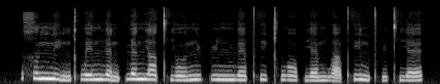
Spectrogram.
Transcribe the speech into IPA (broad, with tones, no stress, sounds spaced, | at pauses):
x ɤ˥ ŋ n̪ ḭ˨˩ ŋ t̪ʰ w e˦ ɪ̯ n̪ ɥ ɛ̰˨˩ n p ɥ ɛ˥ n̪ j ä˥˩ t̪ʰ j o˧˥ ʊ̯ n̪ y˥˩ p y˥ n m ɥ ɛ˥ pʰ i˥˧ kʰ w ɔ˥˩ p j ɛ˧˥ m w ä̰˨˩ pʰ i˥˩ n pʰ y˩ t̪ʰ j ɛ˧˥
